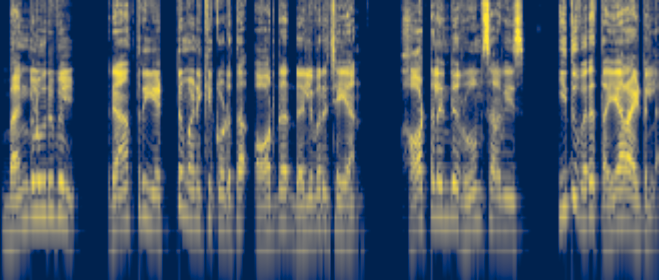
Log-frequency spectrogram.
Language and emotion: Malayalam, angry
